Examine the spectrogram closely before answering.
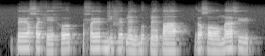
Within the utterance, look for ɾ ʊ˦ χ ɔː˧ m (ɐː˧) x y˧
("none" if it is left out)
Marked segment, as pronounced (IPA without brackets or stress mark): ɐː˦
